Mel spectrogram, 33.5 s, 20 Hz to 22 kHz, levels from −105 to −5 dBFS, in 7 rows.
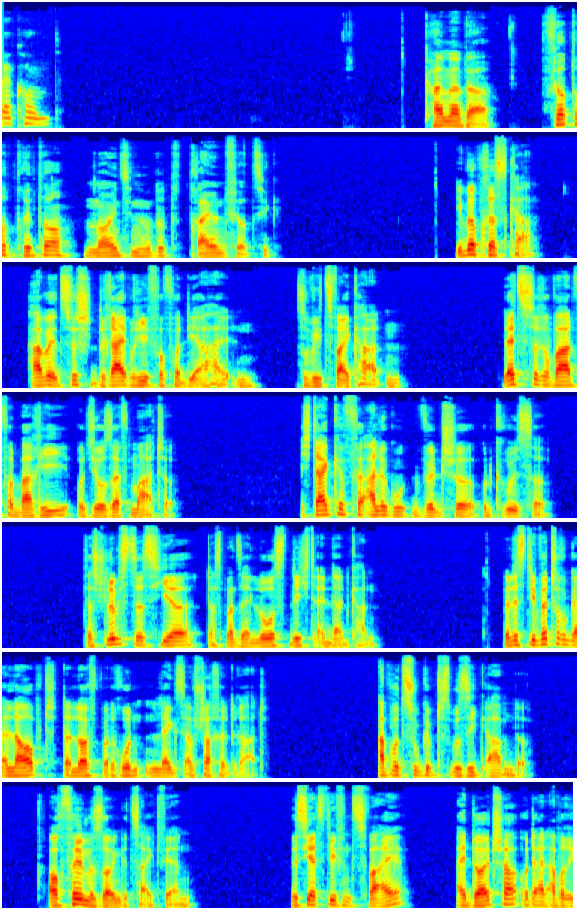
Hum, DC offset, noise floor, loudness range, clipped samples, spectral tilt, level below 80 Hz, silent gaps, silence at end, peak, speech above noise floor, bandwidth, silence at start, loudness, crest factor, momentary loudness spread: none; under 0.1%; -74 dBFS; 5 LU; under 0.1%; -4.5 dB/octave; -62 dBFS; none; 0 s; 0 dBFS; 51 dB; 19 kHz; 0 s; -23 LUFS; 24 dB; 16 LU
